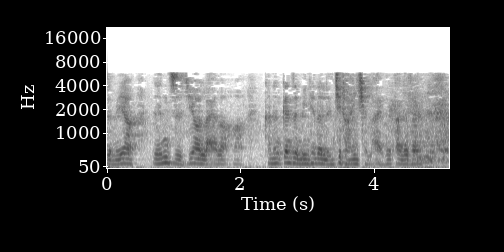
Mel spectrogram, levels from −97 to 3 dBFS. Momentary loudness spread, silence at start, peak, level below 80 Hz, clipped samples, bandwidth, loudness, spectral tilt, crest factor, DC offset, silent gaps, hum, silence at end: 11 LU; 0 s; -14 dBFS; -58 dBFS; under 0.1%; 6.2 kHz; -32 LUFS; -2.5 dB/octave; 20 dB; under 0.1%; none; none; 0 s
